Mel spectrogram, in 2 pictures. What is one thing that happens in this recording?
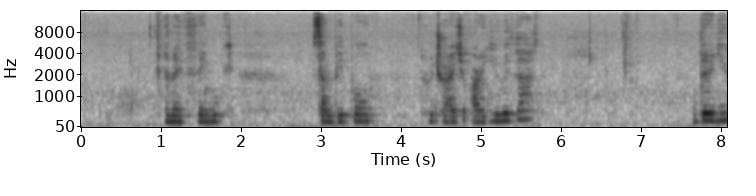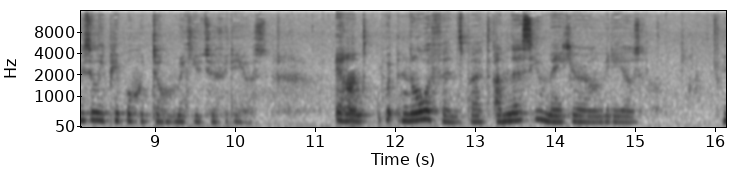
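A young woman talks calmly and closely to a microphone.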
